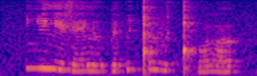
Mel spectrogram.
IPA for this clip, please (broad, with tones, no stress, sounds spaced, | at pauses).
ʎ i˥ lʲ e˥ z e˩˥ l ɨ˩˥ p e˩˥ p i˥ ǃ ʉ˥ v ɨ˩˥ ǃʰ u˩˥ lˠ ɵ˩˥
